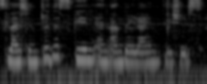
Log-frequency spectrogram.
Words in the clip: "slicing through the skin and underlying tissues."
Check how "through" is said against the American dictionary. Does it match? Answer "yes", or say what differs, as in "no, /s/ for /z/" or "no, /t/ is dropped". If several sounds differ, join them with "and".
no, /t/ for /θ/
